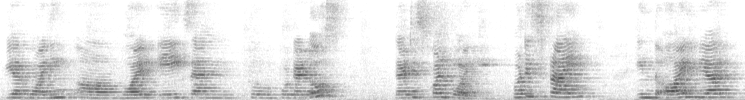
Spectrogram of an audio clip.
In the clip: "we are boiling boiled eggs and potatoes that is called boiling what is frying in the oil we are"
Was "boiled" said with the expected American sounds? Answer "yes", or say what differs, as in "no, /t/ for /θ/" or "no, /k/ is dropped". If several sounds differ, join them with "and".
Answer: no, /d/ is dropped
